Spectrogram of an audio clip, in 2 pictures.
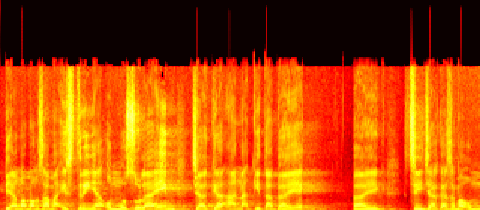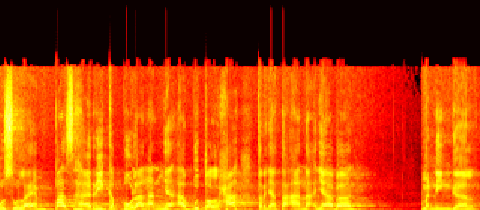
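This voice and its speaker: Preacher telling a story. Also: male voice, high-pitched. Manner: storytelling, asks the crowd questions. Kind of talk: sermon. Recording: long hall reverb.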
